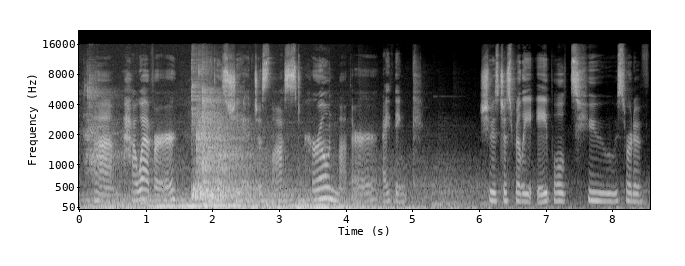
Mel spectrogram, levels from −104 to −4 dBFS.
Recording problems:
rain or running water; very loud; throughout; as loud as the speech

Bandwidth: 16 kHz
